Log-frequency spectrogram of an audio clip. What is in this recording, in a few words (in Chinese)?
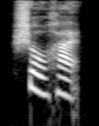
"受害", Chinese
